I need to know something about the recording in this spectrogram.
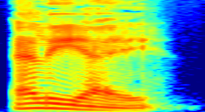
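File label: "lea", English, British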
